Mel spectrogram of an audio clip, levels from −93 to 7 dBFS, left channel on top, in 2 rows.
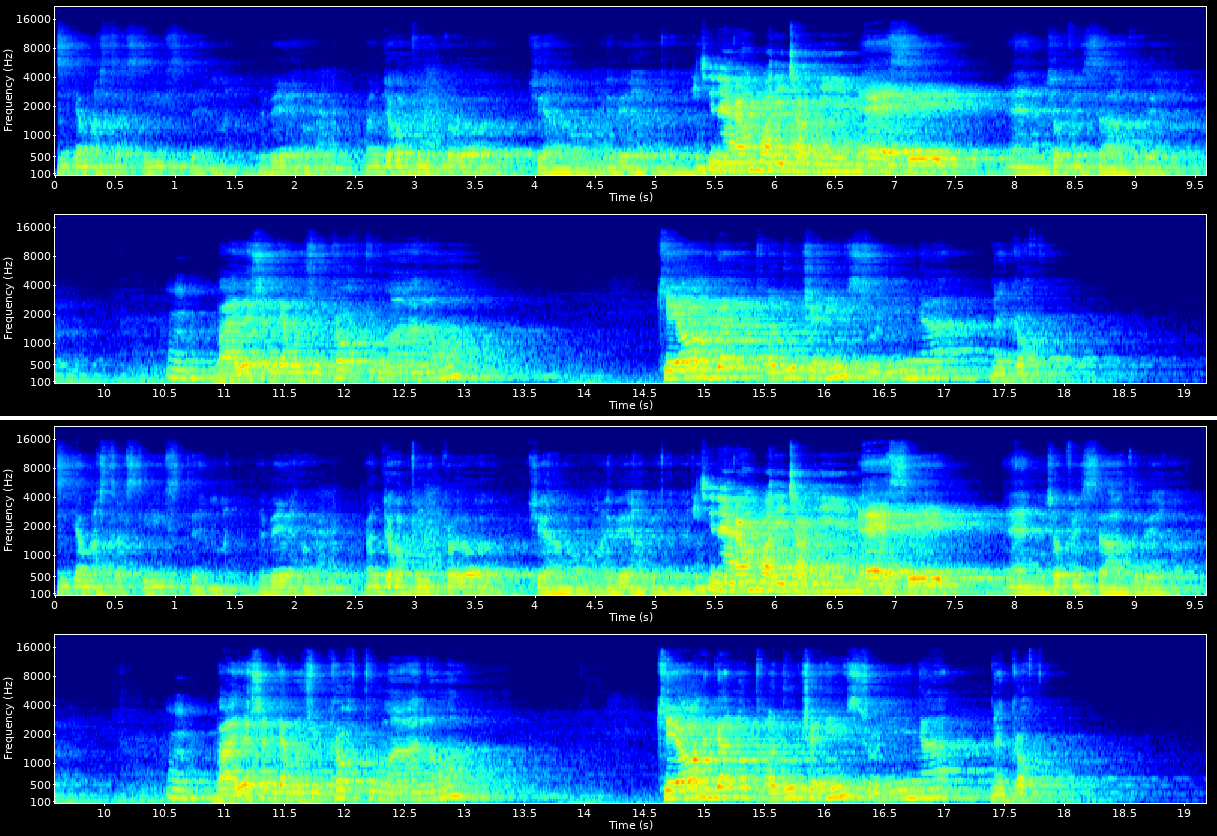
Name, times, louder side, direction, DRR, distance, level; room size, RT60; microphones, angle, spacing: voice 1, 0.0-5.4 6.7-7.6 7.9-9.4 10.9-13.1 14.6-17.8, right 2 dB, 40° right, 1 dB, 0.5 m, -31 dB
voice 2, 2.9-3.2 4.4-4.6 5.3-6.7 10.2-11.0, right 1 dB, 10° right, 1 dB, 0.9 m, -30 dB
18.5 x 6.3 x 4.4 m, 2.5 s
head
